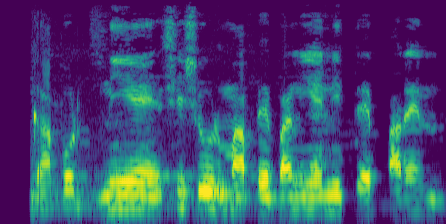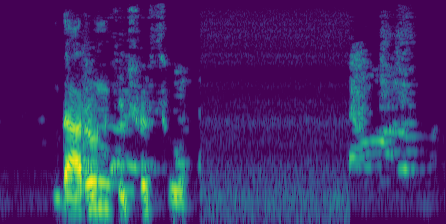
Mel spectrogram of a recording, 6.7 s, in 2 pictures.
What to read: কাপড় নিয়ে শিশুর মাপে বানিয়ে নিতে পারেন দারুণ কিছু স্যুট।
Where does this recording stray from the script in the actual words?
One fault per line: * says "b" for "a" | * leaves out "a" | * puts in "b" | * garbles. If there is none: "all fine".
all fine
